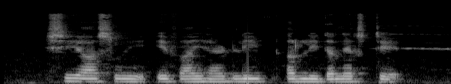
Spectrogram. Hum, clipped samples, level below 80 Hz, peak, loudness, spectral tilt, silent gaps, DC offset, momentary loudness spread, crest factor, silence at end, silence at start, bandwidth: none; under 0.1%; -52 dBFS; -8 dBFS; -25 LUFS; -6 dB/octave; none; under 0.1%; 7 LU; 16 dB; 0 s; 0.45 s; 11.5 kHz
